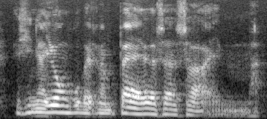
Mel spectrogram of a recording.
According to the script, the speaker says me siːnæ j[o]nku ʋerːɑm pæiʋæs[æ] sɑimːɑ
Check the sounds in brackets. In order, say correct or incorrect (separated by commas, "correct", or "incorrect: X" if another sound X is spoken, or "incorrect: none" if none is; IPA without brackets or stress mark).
correct, correct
